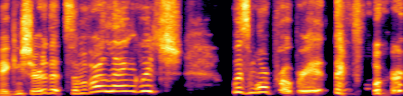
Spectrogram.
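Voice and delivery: voice breaking very high mid-phrase. A guest in an interview explaining a choice of language, voice cracking. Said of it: "see how my voice cracked".

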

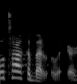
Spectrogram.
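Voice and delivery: the most mellow, calm tone possible. Retelling a movie character's reply to his vomiting wife: imitating a very mellow tone. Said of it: "in the most mellow tone possible".

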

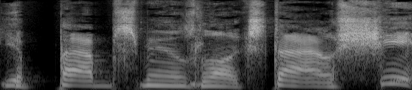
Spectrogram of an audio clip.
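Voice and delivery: sneering, mocking tone, very high pitch. Reading a story, Ferret speaks to the publican, sneering. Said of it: "He sneered".

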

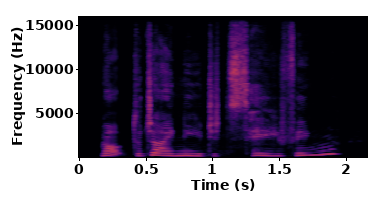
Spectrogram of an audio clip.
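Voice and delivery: mild, gentle tone. Narrator reads a woman's reply to the man holding her, said softly. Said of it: "Imogen said softly".

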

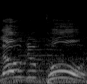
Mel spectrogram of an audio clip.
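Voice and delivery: loud high-pitched yell.

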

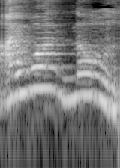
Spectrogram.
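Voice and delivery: put-on little young teenage voice. Voicing the teenager inside on first seeing a shoe, little teenage voice. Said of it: "this little teenage voice inside".

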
